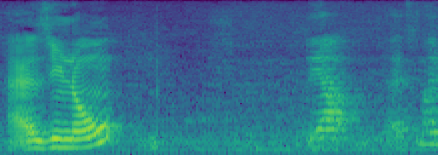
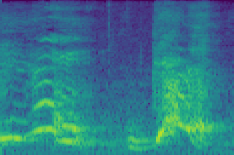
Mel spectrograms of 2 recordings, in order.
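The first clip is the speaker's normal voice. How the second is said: exasperated; 13 semitones higher, slower than usual. Acted. Arguing with cable company lady.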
